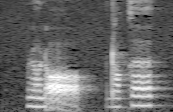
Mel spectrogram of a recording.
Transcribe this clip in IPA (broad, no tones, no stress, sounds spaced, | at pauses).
ɳ õ ɳ ɔ̰ | ɖ ɔ k ə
